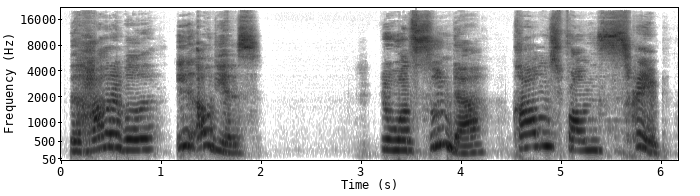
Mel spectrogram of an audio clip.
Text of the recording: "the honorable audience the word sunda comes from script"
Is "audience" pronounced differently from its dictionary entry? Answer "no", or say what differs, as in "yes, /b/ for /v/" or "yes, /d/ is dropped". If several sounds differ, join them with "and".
yes, /n/ is dropped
